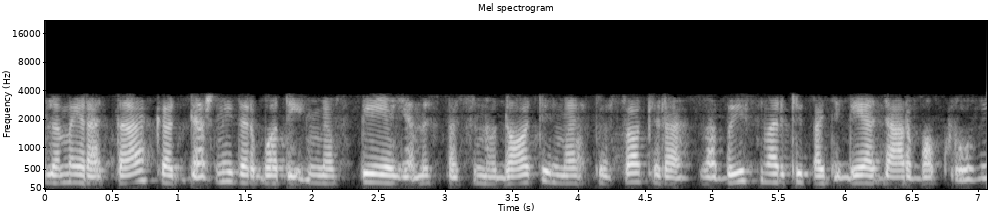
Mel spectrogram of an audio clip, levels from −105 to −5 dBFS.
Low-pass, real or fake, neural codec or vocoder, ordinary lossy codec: 3.6 kHz; fake; codec, 16 kHz, 4.8 kbps, FACodec; AAC, 32 kbps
